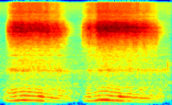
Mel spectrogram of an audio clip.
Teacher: En lingüística se la llama alveolar fricativa sonora.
